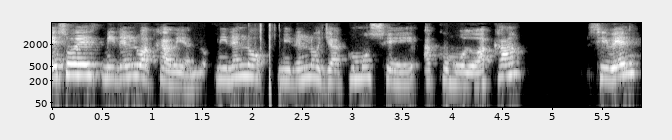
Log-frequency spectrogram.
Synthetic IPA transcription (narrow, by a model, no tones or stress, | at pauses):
e̞soe̞smiɾe̞nlo̞akaβeanlomiɾe̞nlo̞miɾe̞nlo̞d͡ʒako̞mose̞ako̞moðoaka | siβen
